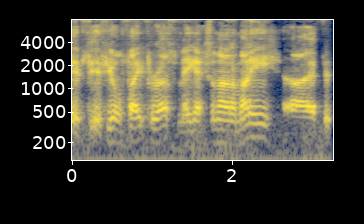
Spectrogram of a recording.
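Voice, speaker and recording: Here a man speaks at a fairly quick pace. Noticeable background noise runs underneath. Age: 60s. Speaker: martial artist and former MMA fighter. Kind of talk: interview. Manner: halting, many repetitions and fillers.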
